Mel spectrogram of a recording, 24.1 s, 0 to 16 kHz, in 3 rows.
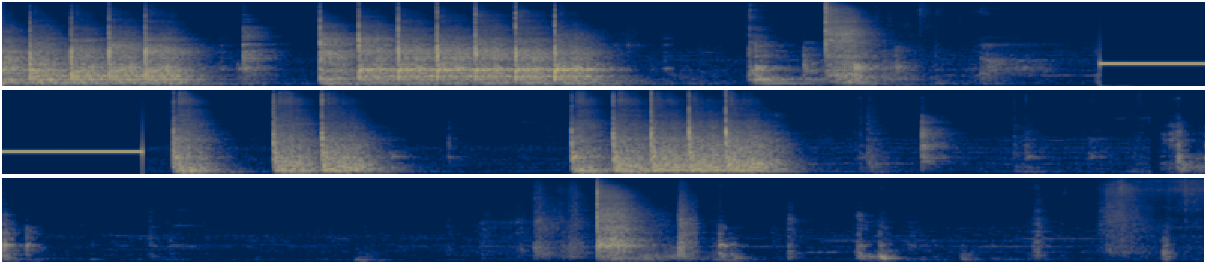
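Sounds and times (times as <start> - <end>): high-pitched beep: 7.3 - 9.0.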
